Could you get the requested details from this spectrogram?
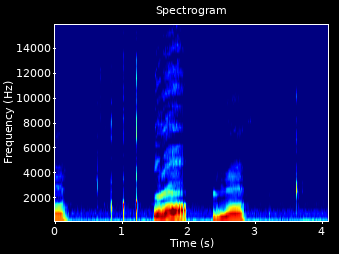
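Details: On a frosty Monday morning a common raven makes a low falling croak, three quick clicks, then two loud, rasping gwahs about a second apart, each roughly half a second long.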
